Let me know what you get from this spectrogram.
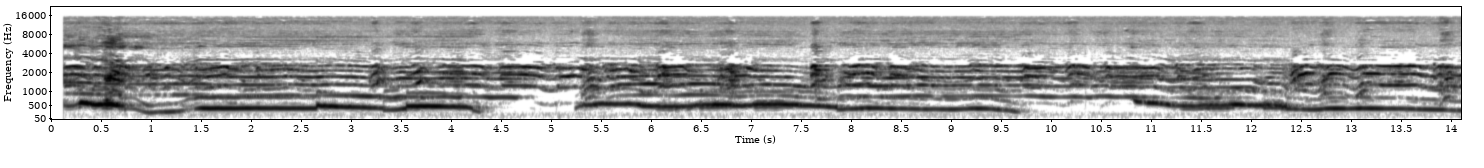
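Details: A husky howls in a duet, giving long, wavering howls that rise and fall in pitch with brief breaks between.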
